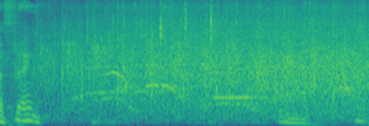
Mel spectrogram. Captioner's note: applause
